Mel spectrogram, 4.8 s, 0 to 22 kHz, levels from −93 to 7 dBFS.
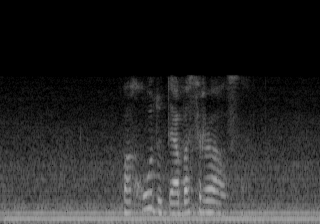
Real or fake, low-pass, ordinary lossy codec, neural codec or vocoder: fake; 5.4 kHz; AAC, 24 kbps; autoencoder, 48 kHz, 128 numbers a frame, DAC-VAE, trained on Japanese speech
